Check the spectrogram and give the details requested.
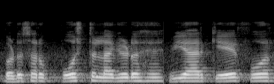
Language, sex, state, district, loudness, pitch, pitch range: Hindi, female, Rajasthan, Nagaur, -14 LUFS, 160 Hz, 155-160 Hz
